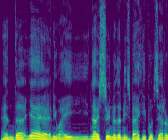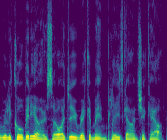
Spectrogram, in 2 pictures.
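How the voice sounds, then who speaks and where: A livestream host with a mid-range, dark voice talks at normal speed, with no room sound, sounding slightly nasal because his nose is blocked. His casual chat rambles along in a loose, upbeat, repetitive manner over faint background music.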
